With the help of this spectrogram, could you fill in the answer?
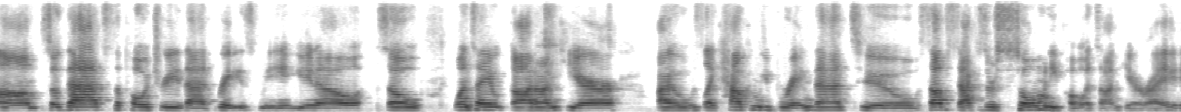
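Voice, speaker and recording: Speaking very slowly with a non-native accent, a woman of medium pitch uses fairly even intonation and big swings in loudness, in a dry, close sound with no echo. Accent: immigrant. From born abroad, immigrant to the US. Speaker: poet and playwright. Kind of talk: casual chat. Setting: livestream.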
